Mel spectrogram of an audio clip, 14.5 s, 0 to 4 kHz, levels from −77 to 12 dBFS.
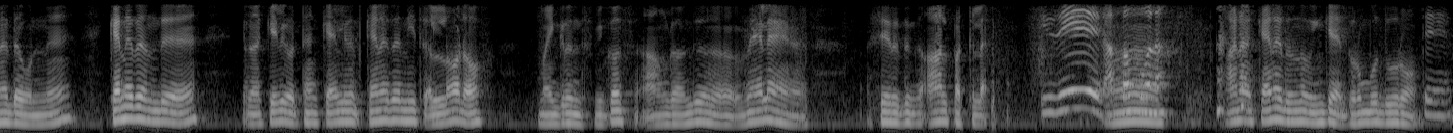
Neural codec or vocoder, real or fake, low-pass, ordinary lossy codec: none; real; 3.6 kHz; AAC, 24 kbps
